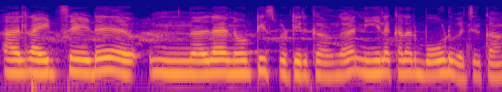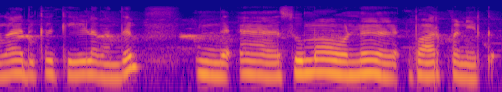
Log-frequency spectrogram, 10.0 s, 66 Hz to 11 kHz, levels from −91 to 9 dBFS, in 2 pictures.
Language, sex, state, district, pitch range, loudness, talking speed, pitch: Tamil, female, Tamil Nadu, Kanyakumari, 180-195 Hz, -17 LUFS, 115 wpm, 190 Hz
